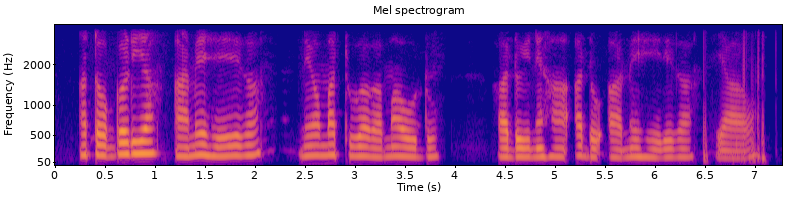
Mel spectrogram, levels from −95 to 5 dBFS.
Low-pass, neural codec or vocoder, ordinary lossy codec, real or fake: 3.6 kHz; none; AAC, 32 kbps; real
